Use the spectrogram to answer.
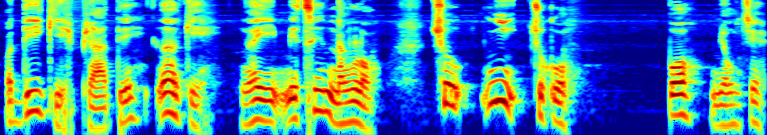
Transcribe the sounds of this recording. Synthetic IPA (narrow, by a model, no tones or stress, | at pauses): od̪ikipʰat̪eŋaki | ŋajimit͡sʰeːnaŋlɔ | t͡ɕʰuʔɲiːʔt͡ɕuko | pɔmɔŋt͡ɕe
